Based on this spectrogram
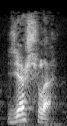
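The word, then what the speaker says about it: Zscheischler: How do you pronounce his name? Zeschler. Pardon? Zeschler.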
